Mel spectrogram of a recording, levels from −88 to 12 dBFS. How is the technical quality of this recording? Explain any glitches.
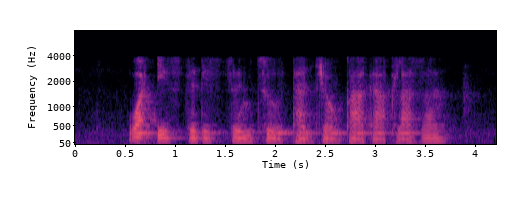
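The technical quality is poor: the speech has been through an old mobile-phone codec, and two short bursts of transmission errors break it up further.

GSM full-rate codec, throughout: the encoder rebuilds the speech from a vocal-tract model driven by a sparse, regularly spaced pulse train, and discards everything above 4 kHz. The result is a dull, band-limited sound with a plainly audible buzzy, gravelly roughness, consistent with 13 kbps GSM full rate.

GSM bit errors, at 0.70 to 0.75 s and 2.40 to 2.47 s: corrupted bits reached the decoder, scrambling its filter, pitch and gain values over a few frames each. The spectrum warps and the level jumps, so the speech briefly breaks into squawks, pops and a gargling sound.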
